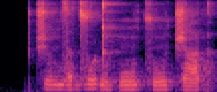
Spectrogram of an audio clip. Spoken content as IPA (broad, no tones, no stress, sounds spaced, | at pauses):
t͡ʃ ɯ n z ə d͡z u ɖ ə̃ p ũ t͡s ũ t͡ʃ a ɡ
